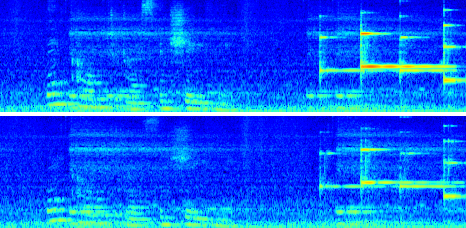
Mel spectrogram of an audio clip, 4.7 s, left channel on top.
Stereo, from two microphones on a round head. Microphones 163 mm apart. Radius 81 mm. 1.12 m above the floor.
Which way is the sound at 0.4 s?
80° left.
